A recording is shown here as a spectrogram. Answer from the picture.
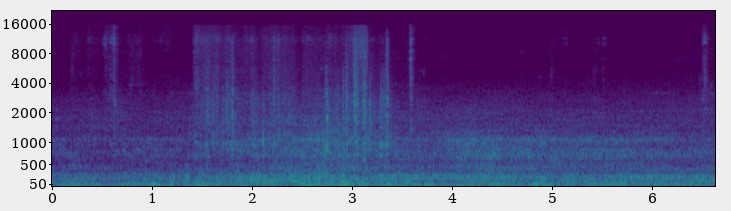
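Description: A person chewing a mouthful of waffle fries, with a run of short chewing clicks from about one and a half to three and a half seconds in. Under it is a steady low rumble in a car's cabin.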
